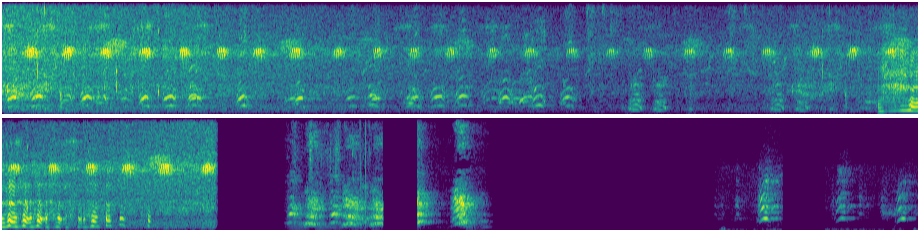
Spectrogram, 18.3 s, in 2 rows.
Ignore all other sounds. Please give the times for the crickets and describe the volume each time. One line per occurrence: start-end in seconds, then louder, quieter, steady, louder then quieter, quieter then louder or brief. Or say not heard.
0.0-11.3 quieter then louder.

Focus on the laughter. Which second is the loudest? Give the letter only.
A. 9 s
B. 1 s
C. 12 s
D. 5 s
A.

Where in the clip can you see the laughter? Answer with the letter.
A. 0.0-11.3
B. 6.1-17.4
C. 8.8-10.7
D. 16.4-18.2
C.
